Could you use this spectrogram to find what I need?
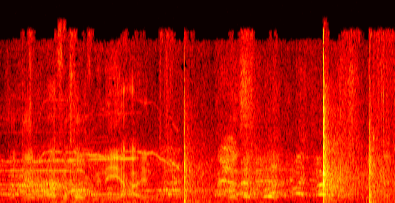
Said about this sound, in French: Quelques tirs à balles réelles résonnent. À chaque détonation, les manifestants se dispersent avant de revenir à la charge.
